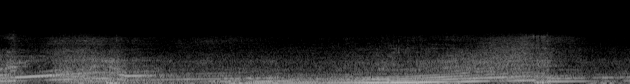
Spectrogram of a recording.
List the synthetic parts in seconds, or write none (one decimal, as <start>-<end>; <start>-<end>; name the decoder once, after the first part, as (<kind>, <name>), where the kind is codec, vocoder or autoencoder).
0.0-3.9 (codec, SNAC); 4.6-6.3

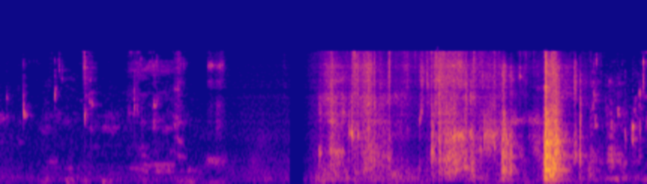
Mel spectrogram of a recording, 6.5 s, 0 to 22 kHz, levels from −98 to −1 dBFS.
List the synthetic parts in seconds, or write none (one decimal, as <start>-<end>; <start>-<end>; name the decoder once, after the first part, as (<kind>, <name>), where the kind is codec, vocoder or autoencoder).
2.0-5.9 (autoencoder, DAC-VAE)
